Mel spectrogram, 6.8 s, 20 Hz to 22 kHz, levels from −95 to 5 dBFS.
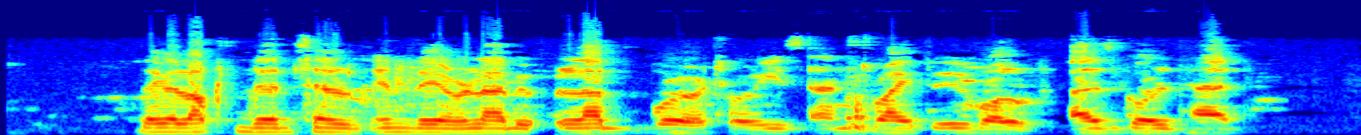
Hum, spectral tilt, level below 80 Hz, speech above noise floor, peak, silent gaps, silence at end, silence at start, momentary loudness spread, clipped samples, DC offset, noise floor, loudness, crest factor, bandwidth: none; -4.5 dB/octave; -58 dBFS; 42 dB; 0 dBFS; none; 0.45 s; 0.7 s; 7 LU; under 0.1%; under 0.1%; -54 dBFS; -12 LUFS; 12 dB; 8.6 kHz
